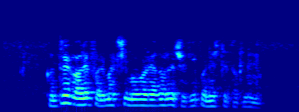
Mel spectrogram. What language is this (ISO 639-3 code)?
spa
